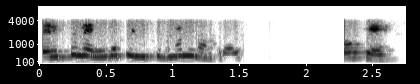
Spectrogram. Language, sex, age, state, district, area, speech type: Tamil, female, 45-60, Tamil Nadu, Pudukkottai, rural, conversation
